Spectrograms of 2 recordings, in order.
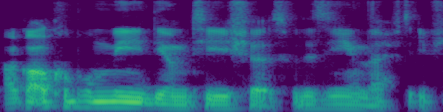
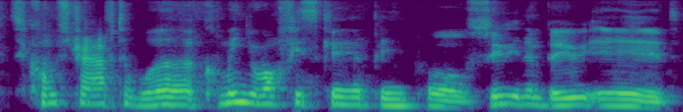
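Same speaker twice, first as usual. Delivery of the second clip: excited; 9 semitones higher than usual. Real, not acted. Hyping the event to listeners.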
